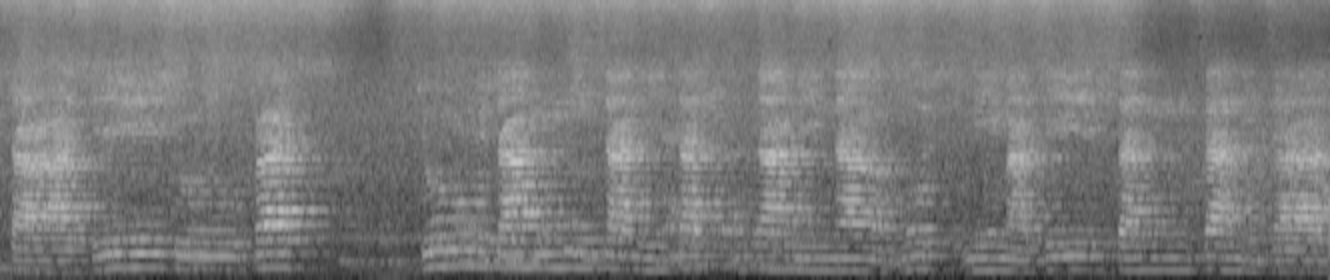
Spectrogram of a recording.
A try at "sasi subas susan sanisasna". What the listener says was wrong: Desisnya ditambahin Pak, coba Pak. Ulangi Pak.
